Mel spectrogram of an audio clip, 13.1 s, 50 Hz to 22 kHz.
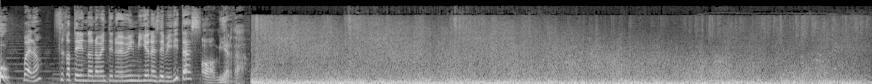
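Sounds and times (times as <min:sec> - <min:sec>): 
speech: 0:00.4 - 0:03.8
bomb explosion with low rumbling roar: 0:03.8 - 0:13.0.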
